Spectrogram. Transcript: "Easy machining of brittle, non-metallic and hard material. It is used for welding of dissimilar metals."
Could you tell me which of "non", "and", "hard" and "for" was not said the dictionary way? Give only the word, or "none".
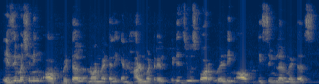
hard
